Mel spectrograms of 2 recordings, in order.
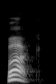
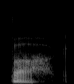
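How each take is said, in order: First: Sudden higher, louder outburst; sharp shouted fuck; loud curse. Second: Muttered under the breath, much softer; quiet grumbled swear; soft curse. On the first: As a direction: blurt it out in real frustration. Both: Real, not acted. Muttered then shouted swear.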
